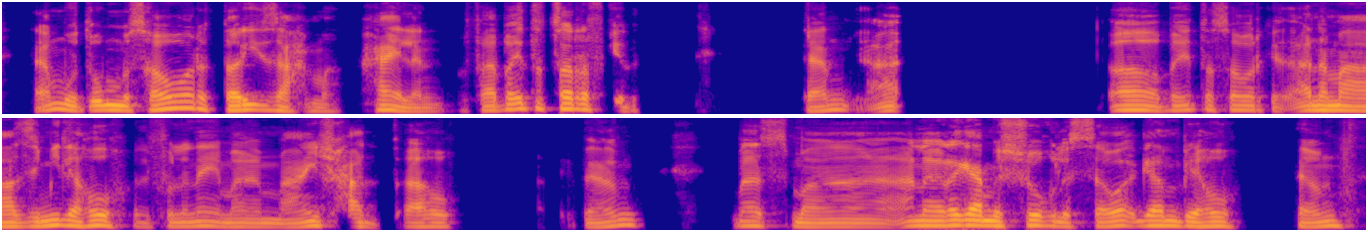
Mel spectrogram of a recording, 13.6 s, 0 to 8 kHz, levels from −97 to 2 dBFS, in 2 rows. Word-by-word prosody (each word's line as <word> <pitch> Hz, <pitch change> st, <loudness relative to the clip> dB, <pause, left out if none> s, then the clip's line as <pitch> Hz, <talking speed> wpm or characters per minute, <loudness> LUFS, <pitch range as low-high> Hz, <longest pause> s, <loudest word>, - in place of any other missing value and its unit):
تمام 145 Hz, -2 st, 0 dB
وتقوم 120 Hz, +1 st, +3 dB
مصوّر 145 Hz, +8 st, +3 dB
الطريق 130 Hz, -2 st, +3 dB
زحمة 95 Hz, -6 st, -3 dB
حالًا، 95 Hz, -9 st, 0 dB, 0.2 s
فبقيت 140 Hz, +7 st, 0 dB
أتصرّف 145 Hz, -3 st, +3 dB
كده -, -, -7 dB, 0.8 s
تمام، 115 Hz, +5 st, -2 dB
ع -, -, -2 dB, 1.1 s
آه، 120 Hz, -1 st, +2 dB
بقيت 120 Hz, +5 st, -5 dB
أصوّر 120 Hz, -1 st, -3 dB
كده، 115 Hz, -, -7 dB
أنا 120 Hz, 0 st, +4 dB
مع 110 Hz, -2 st, +3 dB
زميلي 125 Hz, +5 st, +2 dB
أهو 130 Hz, +1 st, +2 dB
الفلاني 110 Hz, +3 st, -4 dB
ما 105 Hz, -1 st, -4 dB
معيش 100 Hz, +6 st, -1 dB
حد 110 Hz, -5 st, -2 dB
أهو، 105 Hz, 0 st, -2 dB, 0.6 s
تمام، 125 Hz, +9 st, -4 dB, 0.5 s
بس 120 Hz, -2 st, -4 dB
ما 105 Hz, -1 st, -1 dB, 0.5 s
أنا 130 Hz, 0 st, +4 dB
راجع 140 Hz, 0 st, +7 dB
من 130 Hz, -, +6 dB
الشغل 125 Hz, 0 st, +2 dB
السواق 110 Hz, +4 st, 0 dB
جنبي 125 Hz, -2 st, +2 dB
أهو 115 Hz, -1 st, 0 dB, 0.3 s
تمام. 115 Hz, +4 st, -1 dB
120 Hz, 155 wpm, -24 LUFS, 110-130 Hz, 1.1 s, راجع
